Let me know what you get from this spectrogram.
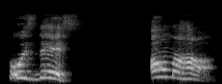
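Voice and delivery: high, loud astonished call; mock disbelief. Host calling out a mock-stunned city name to viewers. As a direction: shout it up in theatrical surprise. Reacting to next city document.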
